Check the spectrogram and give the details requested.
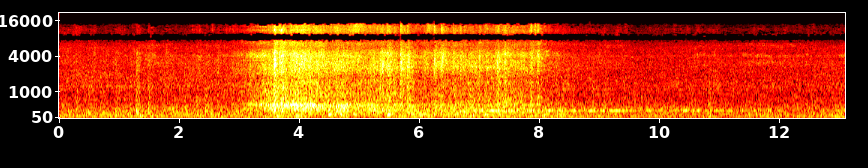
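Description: PATH PA5 railcar running along the track, heard from inside the car: a steady low rumble of wheels on rail. About three seconds in, a loud rush lasting some four seconds as another train passes close alongside, then a steady hum.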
